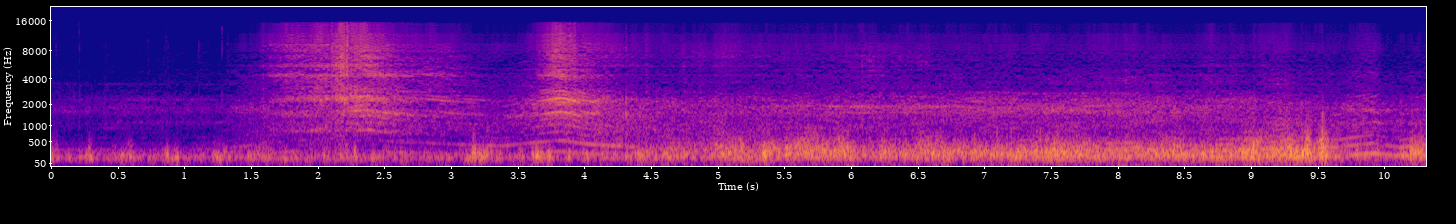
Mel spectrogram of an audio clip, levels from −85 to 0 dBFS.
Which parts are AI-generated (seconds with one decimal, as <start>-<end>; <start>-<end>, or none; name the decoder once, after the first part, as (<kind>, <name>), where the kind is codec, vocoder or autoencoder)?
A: 1.4-2.2 (codec, SNAC); 4.1-5.4; 8.2-9.1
